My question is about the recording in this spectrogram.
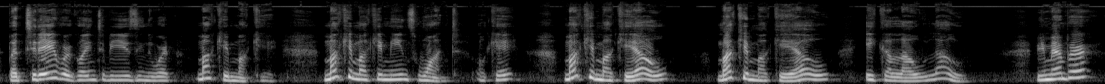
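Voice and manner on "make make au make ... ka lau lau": slow, deliberate Hawaiian phrase; slow teaching model. Shown as a demonstration. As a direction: say it slowly so students can repeat. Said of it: "Let's all say that together".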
